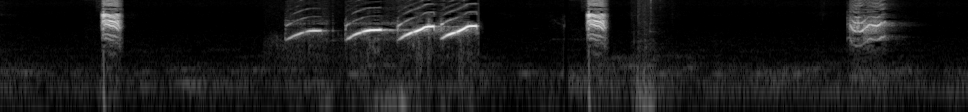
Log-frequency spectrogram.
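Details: Rusty-collared seedeater: a male gives a quick run of five fluty, upslurred whistles in the flautado song style, with a female's sharp, scratchy chip calls before and after.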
